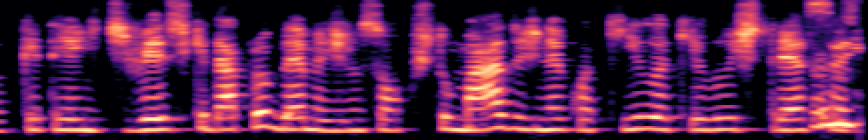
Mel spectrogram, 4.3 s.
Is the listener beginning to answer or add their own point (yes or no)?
yes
